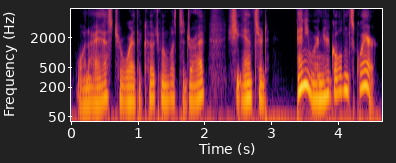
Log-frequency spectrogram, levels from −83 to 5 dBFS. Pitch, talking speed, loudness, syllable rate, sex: 125 Hz, 205 wpm, -20 LUFS, 7.1 syllables/s, male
